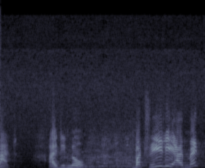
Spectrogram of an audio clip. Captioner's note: laughter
